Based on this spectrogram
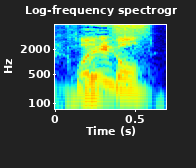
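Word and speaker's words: Kleagle: But this was the letter that the Imperial Kliegel, that's the name for the recruiter. – Kliegel rhymes with beagle.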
